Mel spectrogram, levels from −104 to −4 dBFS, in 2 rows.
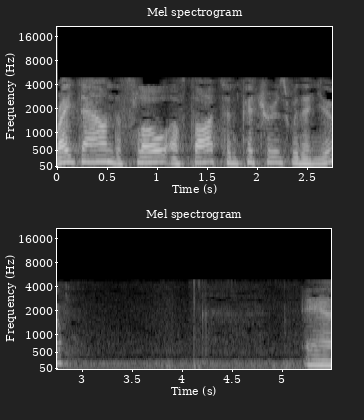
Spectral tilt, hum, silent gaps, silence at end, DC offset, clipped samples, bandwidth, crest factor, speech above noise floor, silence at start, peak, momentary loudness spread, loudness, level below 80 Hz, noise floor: -5.5 dB/octave; none; none; 0 s; under 0.1%; under 0.1%; 5 kHz; 22 dB; 31 dB; 0 s; -16 dBFS; 7 LU; -36 LUFS; -72 dBFS; -65 dBFS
